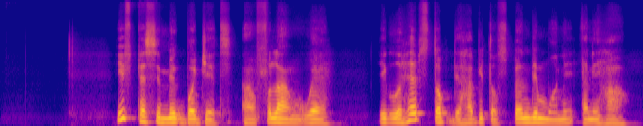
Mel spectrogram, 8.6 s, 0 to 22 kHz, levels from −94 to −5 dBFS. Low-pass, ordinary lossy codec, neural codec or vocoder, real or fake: none; none; autoencoder, 48 kHz, 32 numbers a frame, DAC-VAE, trained on Japanese speech; fake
